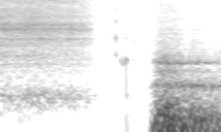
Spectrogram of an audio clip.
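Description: Breath blown out through the mouth into the microphone during a deep-breathing exercise: a soft breathy hiss, a short near-silent pause with a few faint clicks, then a loud, rumbling burst of air on the mic.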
